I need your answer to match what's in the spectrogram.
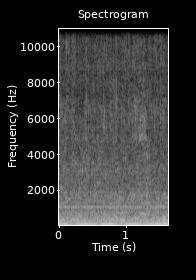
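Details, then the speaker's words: Frigidaire GLWS1749AS5 top-load washer after quick fix of squeaking upper transmission bearing (oiled instead of new transmission): drum winds into spin cycle with steady low hum rising slightly, no squeak or grinding; normal spin. "I'll let this run for a while let it rinse out fill it back up make sure everything looking good all right start to spin cycle"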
